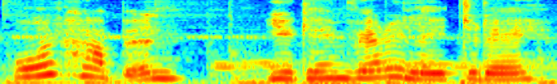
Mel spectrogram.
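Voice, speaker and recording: A woman voicing a naive, questioning village wife in an animated storybook tale, earnest and emphatic. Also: on the high side, takes it slowly. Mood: puzzled. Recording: music clearly behind the voice.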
